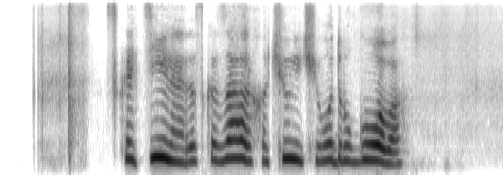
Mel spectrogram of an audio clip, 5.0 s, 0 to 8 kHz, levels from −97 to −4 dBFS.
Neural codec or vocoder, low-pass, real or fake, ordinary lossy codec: codec, 16 kHz in and 24 kHz out, 0.9 kbps, LongCat-Audio-Codec, fine tuned four codebook decoder; 7.2 kHz; fake; none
